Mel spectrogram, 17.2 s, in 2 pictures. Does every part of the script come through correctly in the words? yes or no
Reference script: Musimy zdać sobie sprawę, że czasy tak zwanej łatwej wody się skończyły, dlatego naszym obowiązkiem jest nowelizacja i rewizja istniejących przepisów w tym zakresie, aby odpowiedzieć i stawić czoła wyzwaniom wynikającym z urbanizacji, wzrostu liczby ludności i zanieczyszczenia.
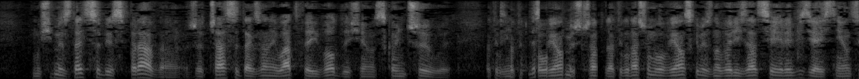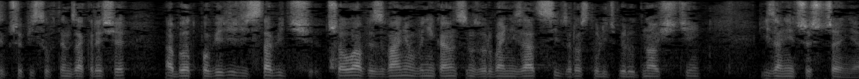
no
